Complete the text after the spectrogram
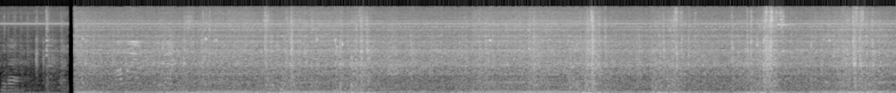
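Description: Tyres roar over the road surface.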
